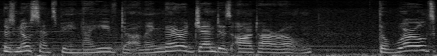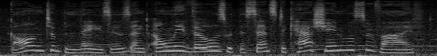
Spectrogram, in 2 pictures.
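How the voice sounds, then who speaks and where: A woman's voice: mid-range voice, lively intonation, a little slow, lightly acted, low-quality recording. An actress playing a cynical, ruthless female mercenary in a 1930s-style radio drama, speaking with arch, mocking condescension. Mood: coolly mocking.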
